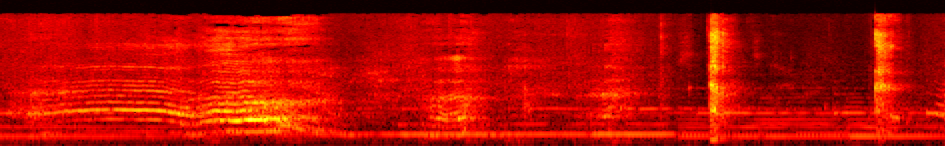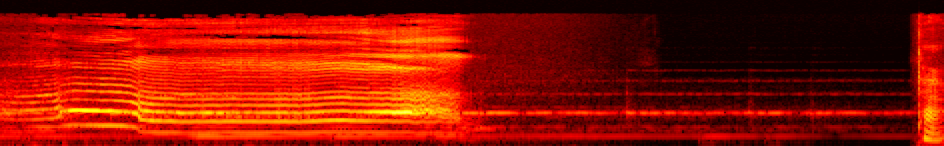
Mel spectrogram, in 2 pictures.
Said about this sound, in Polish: wytrzymuję jego krzyki i nie przeszkadza mi to, że krzyczy, że buntuje się, że mu nogę za wysoko podnoszę, że za mocno odwodzę, a jemu to się nie podoba, że mu masuję stopy, że paluszki odginam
